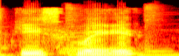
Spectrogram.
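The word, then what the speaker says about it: chi-square: symbolically written as two pronounced as key square is a statistical measure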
